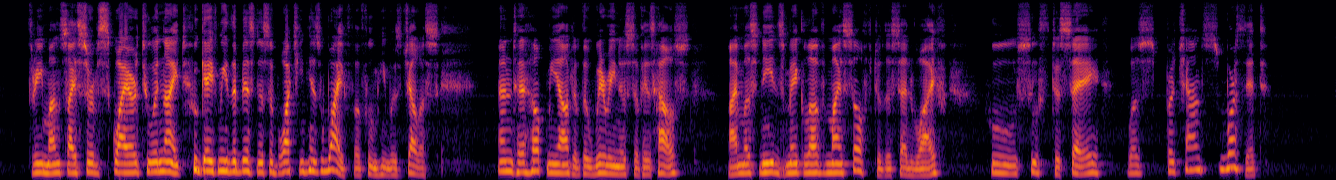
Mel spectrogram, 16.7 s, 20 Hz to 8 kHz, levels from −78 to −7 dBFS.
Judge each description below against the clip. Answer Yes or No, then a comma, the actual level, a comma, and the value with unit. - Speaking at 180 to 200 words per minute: Yes, average, 185 wpm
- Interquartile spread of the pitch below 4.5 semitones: Yes, average, 3.8 semitones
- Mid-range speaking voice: Yes, medium, 145 Hz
